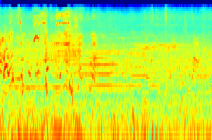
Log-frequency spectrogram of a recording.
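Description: A small child crying, with an adult's voice.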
